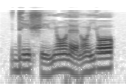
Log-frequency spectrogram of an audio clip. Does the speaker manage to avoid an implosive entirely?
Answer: yes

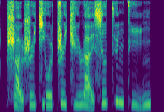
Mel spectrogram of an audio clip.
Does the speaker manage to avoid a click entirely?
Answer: yes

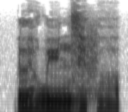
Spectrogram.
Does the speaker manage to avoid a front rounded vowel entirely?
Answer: no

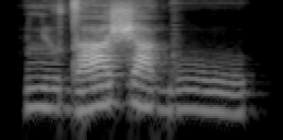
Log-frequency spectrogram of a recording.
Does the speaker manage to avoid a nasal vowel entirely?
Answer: yes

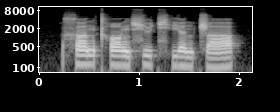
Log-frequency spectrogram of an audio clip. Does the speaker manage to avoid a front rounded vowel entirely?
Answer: no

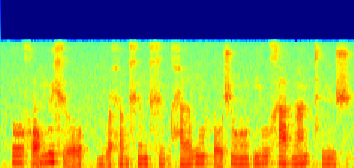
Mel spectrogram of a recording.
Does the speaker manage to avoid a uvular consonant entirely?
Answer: yes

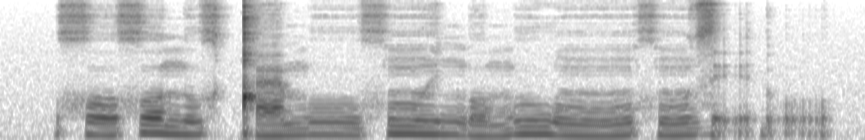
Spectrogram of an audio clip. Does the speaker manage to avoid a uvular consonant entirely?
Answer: yes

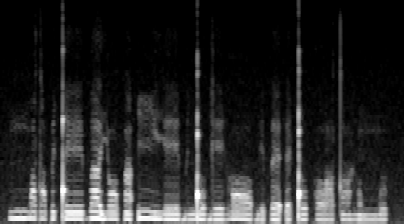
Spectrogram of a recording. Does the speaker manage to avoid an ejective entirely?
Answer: yes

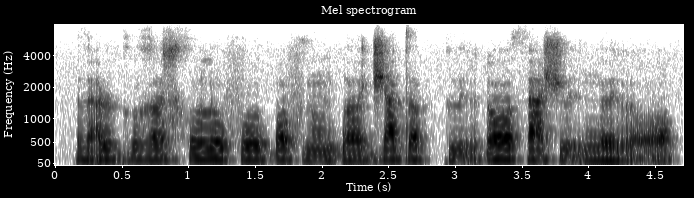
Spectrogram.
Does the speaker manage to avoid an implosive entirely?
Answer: no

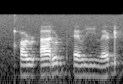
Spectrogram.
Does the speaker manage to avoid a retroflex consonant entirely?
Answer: no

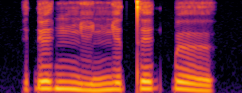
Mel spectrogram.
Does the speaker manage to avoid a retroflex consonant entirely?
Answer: yes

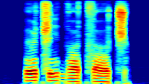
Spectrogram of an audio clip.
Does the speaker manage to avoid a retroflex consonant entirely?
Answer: no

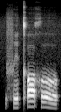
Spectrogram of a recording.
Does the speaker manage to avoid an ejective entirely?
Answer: no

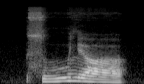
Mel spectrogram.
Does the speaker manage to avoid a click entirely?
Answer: yes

